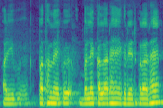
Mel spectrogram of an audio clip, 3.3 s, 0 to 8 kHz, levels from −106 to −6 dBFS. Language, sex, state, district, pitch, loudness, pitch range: Hindi, male, Delhi, New Delhi, 140 Hz, -15 LUFS, 135-145 Hz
